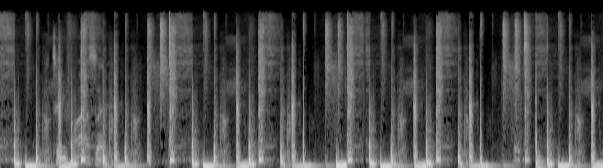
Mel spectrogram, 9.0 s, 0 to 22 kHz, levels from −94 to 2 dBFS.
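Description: From start to finish the loud and soft parts sit closer in level and the sound is squashed, a gain pumping effect with a swing of around 20 dB. The likely cause is input gain set far too high with a fast limiter clamping it. On a waveform the envelope looks flattened, with the noise floor rising and falling between peaks.

At 5.43 s and again at 7.79 s, short concealed packet loss leaves a brief smear or wobble. About 40 ms of audio never arrived each time, and roughly 36 ms of it was filled by extending the preceding sound. A spectrogram shows a smooth, repeated stretch of harmonics or noise before a blended join.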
